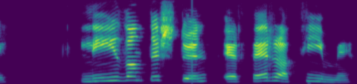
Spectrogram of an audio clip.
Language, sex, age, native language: Icelandic, female, 9, Icelandic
